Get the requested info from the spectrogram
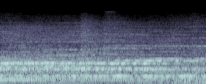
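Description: A group of young children singing together over music, holding long steady notes.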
